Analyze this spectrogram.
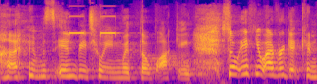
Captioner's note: timer beeps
